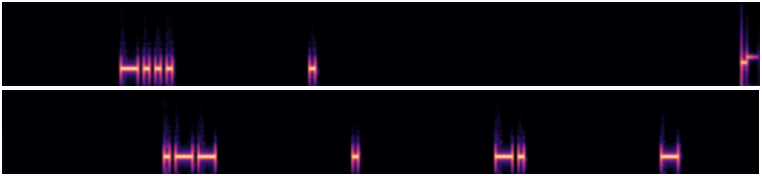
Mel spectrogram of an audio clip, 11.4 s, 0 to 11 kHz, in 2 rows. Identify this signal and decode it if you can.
Morse code, heard as a keyed tone, about 28 wpm, spaced as for 8 wpm, 700 Hz. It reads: BE WENT
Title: 8x Character Spacing - Top 300 Words - 28wpm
